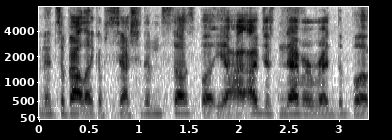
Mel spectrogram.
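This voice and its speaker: Somewhat breathy and fairly high-pitched, a man talks very fast with ordinary pitch variation. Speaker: live streamer. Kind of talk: casual live stream chat. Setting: in a car.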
